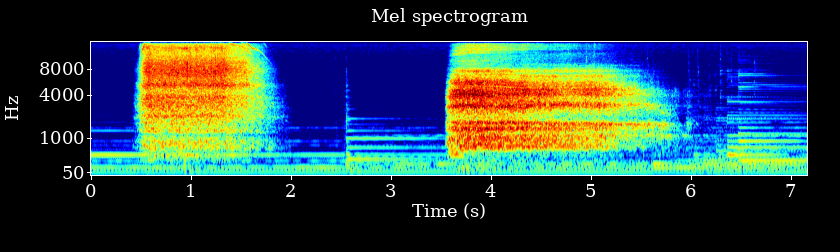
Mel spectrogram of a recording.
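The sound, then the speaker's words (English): Two airy breaths with no talking: a deep inhale through the nose lasting over a second, a brief pause, then a longer, louder, breathy exhale through the mouth, all over a soft, steady musical background. “Breathe in through your nose, filling up your lungs, and then out through your mouth, imagining you are breathing fire like a dragon.”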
